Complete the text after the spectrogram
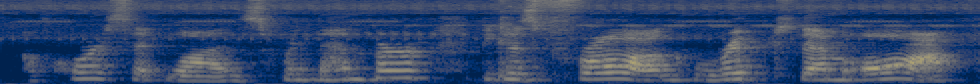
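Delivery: usual speaking voice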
